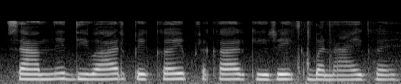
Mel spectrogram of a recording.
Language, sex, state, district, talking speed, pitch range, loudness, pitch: Hindi, female, Bihar, West Champaran, 150 wpm, 230-245 Hz, -14 LUFS, 235 Hz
